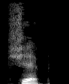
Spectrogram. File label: "ship", English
